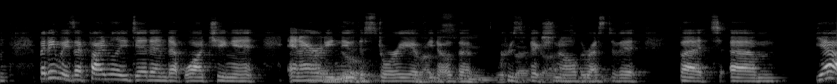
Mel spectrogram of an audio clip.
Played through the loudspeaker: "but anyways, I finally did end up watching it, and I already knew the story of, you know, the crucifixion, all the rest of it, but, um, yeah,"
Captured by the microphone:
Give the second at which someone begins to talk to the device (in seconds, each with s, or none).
3.0 s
